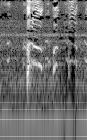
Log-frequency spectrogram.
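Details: Cane Corso and French Bulldog lying together, one giving a short high whimper that slides downward, followed by a softer second whine, over a steady low indoor hum.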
